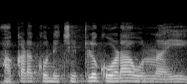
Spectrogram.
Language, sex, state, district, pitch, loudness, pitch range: Telugu, male, Telangana, Hyderabad, 140 Hz, -17 LUFS, 130-145 Hz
